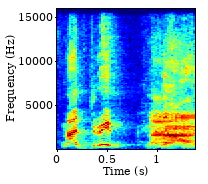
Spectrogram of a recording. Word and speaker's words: Najrin: Nazreen. Nazreen. Iya, pronunciation-nya harus oke. Nazreen. Nazreen. Kalau di Indonesia, Najrin. Nesi Najrin. N-A-J-R-I-N. Iya, Najrin.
